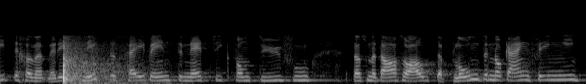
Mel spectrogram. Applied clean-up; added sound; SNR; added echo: none; Fireworks; -4 dB; none.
